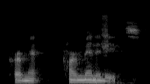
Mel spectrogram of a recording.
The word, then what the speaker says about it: Parmenides: That's what I say, but I mispronounce things all the time. No, yeah, that sounds right. Parmenides.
